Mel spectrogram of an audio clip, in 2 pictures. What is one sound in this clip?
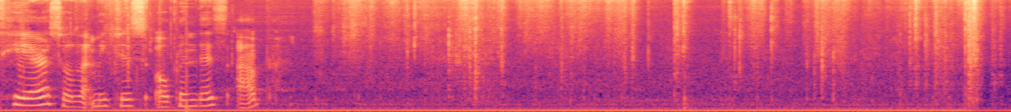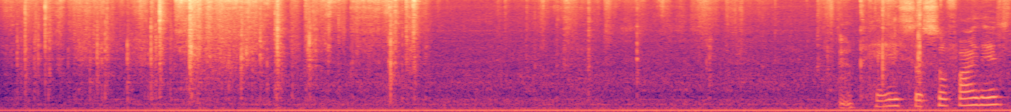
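Paper cards rustle as a hand moves them.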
